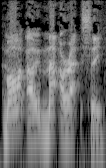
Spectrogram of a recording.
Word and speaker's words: Materazzi: Can we please pronounce the T's in his name? – Marco Materazzi.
